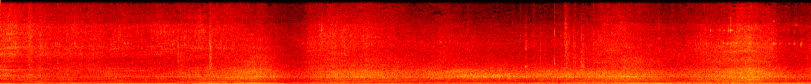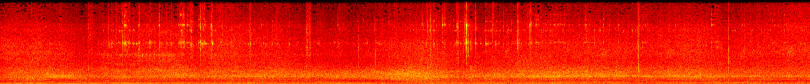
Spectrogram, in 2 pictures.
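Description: Road traffic passing on the street alongside, swelling and fading several times, over a steady low wind rumble on the microphone.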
